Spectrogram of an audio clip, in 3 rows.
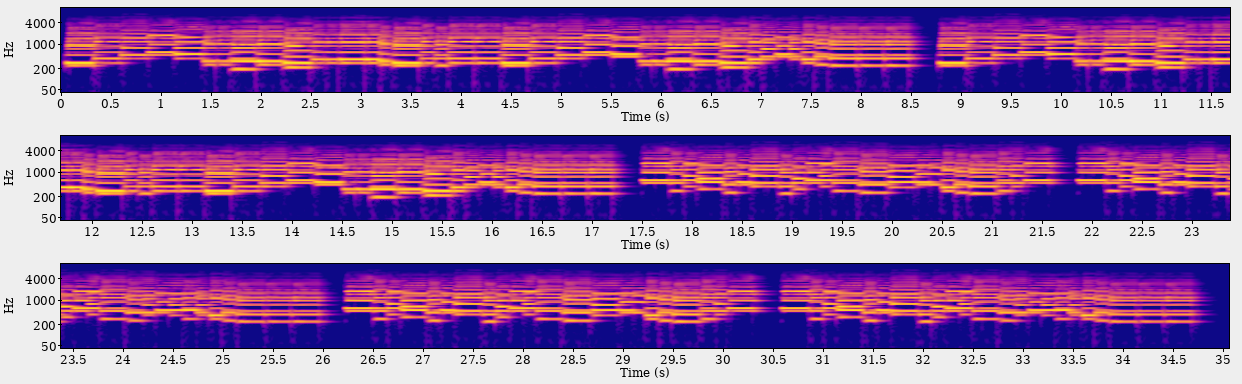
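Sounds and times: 
polka music: 0:00.1 - 0:34.8.

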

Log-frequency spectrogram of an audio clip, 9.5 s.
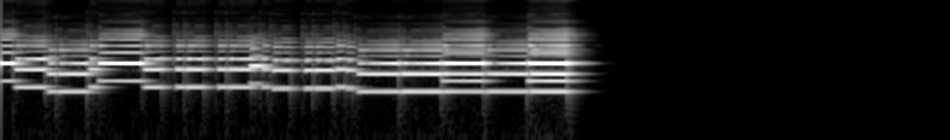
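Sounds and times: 
waltz music: 0:00.0 - 0:05.8.

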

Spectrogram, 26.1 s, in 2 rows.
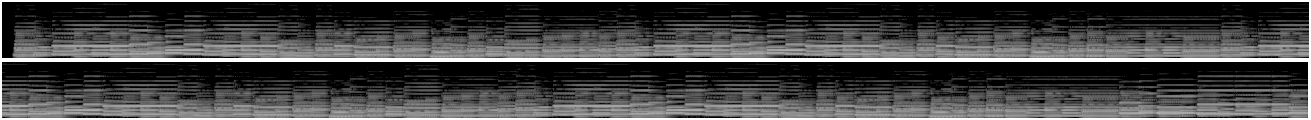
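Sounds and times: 
folk walking tune: 0:00.2 - 0:26.1.

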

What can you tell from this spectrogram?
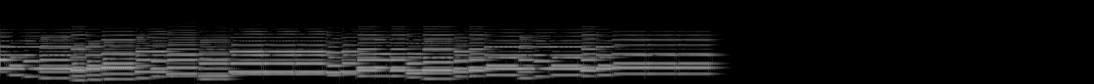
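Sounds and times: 
polka music: 0:00.0 - 0:07.2.

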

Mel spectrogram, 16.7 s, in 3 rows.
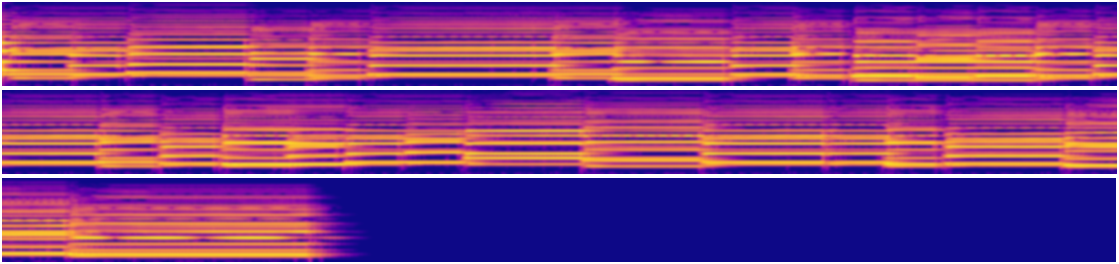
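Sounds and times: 
folk song melody: 0:00.0 - 0:12.8.

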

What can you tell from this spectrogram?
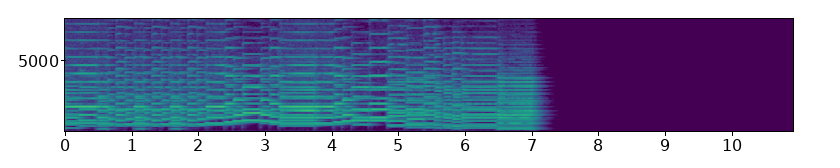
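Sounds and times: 
slangpolska folk dance tune: 0:00.0 - 0:07.2.

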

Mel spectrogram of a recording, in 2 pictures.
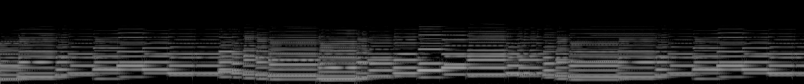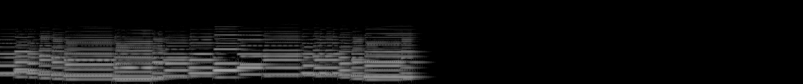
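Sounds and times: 
polska dance tune: 0:00.0 - 0:12.2.

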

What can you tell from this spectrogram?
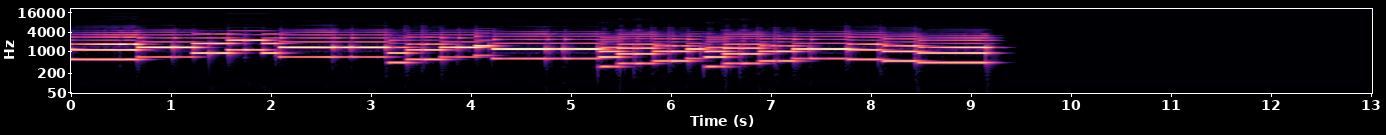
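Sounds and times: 
waltz in A major: 0:00.1 - 0:09.1.

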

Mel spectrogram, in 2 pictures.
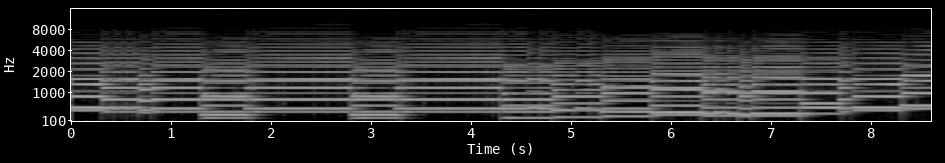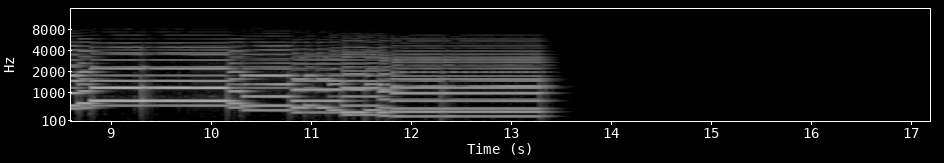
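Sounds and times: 
polska folk dance tune: 0:00.0 - 0:13.4.

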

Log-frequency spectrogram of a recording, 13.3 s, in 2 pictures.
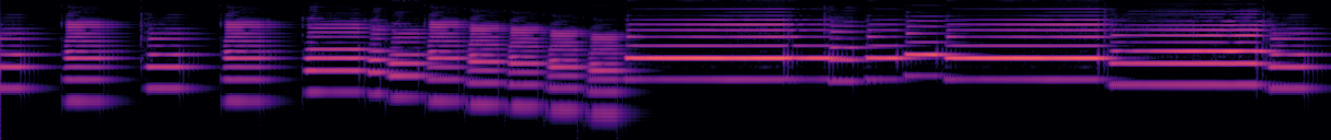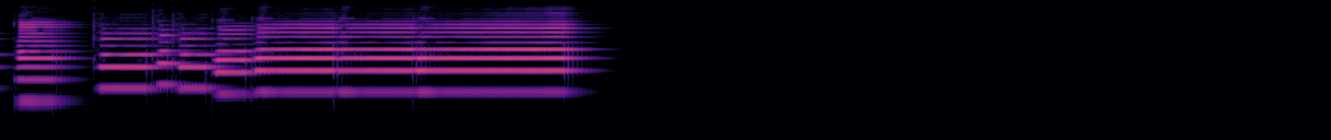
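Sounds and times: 
schottische folk dance tune in four-beat time: 0:00.0 - 0:09.6.

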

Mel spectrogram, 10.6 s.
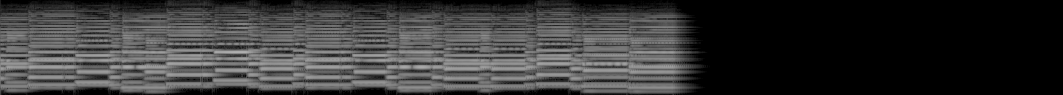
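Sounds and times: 
two-part polska folk dance tune: 0:00.0 - 0:06.9.

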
